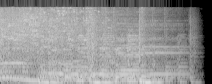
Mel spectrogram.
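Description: Upbeat background music with a heavy bass, with a loud shattering crash about a second in and another near the end. The audio then fades out and stops.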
